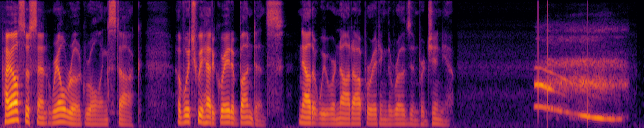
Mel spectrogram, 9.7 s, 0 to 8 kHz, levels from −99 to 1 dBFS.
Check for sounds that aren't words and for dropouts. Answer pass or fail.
fail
